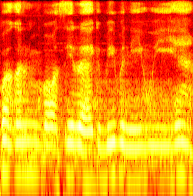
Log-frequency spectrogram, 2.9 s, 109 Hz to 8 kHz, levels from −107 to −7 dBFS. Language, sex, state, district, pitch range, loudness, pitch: Hindi, female, Uttar Pradesh, Lucknow, 165-175 Hz, -18 LUFS, 165 Hz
